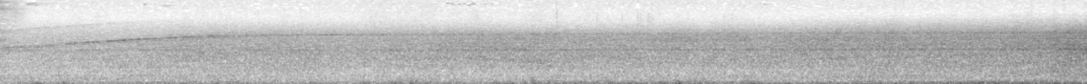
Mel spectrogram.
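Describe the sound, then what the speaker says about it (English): EasyJet airliner engines spool up at Manchester Airport, a distant broadband roar with a rising whine that steadily grows louder across the stretch, heard alone without talk. "EasyJet just spooling up"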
